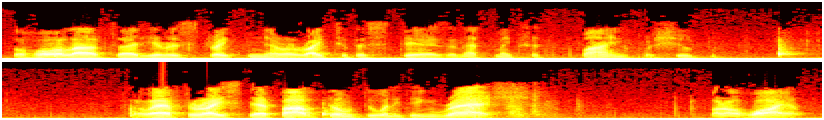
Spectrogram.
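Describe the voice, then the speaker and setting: A man's voice: medium pitch, animated, moderate pace, noisy background, lightly acted. An actor playing a smug little gunman who threatens with taunting, mock politeness, in 1940s radio crime drama style. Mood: smug menace. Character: menacing little gunman, smugly polite henchman. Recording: dull, band-limited old radio recording.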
